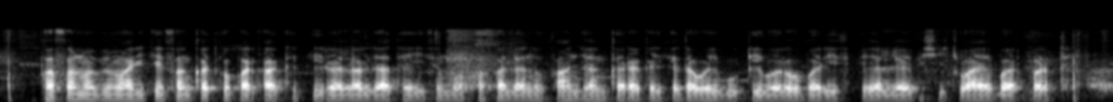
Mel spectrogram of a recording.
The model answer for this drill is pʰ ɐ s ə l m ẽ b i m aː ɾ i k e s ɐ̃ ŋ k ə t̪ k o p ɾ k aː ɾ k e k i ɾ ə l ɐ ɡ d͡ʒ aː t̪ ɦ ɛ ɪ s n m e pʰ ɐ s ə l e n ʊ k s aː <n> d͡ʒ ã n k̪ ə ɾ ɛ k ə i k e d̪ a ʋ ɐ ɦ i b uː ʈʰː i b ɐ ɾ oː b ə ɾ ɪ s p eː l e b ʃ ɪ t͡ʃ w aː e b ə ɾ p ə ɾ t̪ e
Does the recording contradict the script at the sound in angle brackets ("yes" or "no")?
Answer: no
